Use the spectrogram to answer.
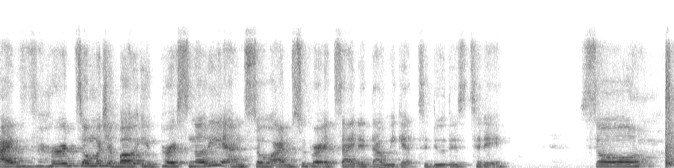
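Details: Adult woman speaking; normal voice.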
